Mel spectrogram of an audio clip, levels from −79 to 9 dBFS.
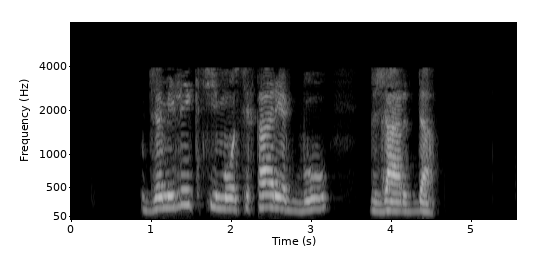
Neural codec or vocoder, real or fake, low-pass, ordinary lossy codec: none; real; 7.2 kHz; AAC, 16 kbps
